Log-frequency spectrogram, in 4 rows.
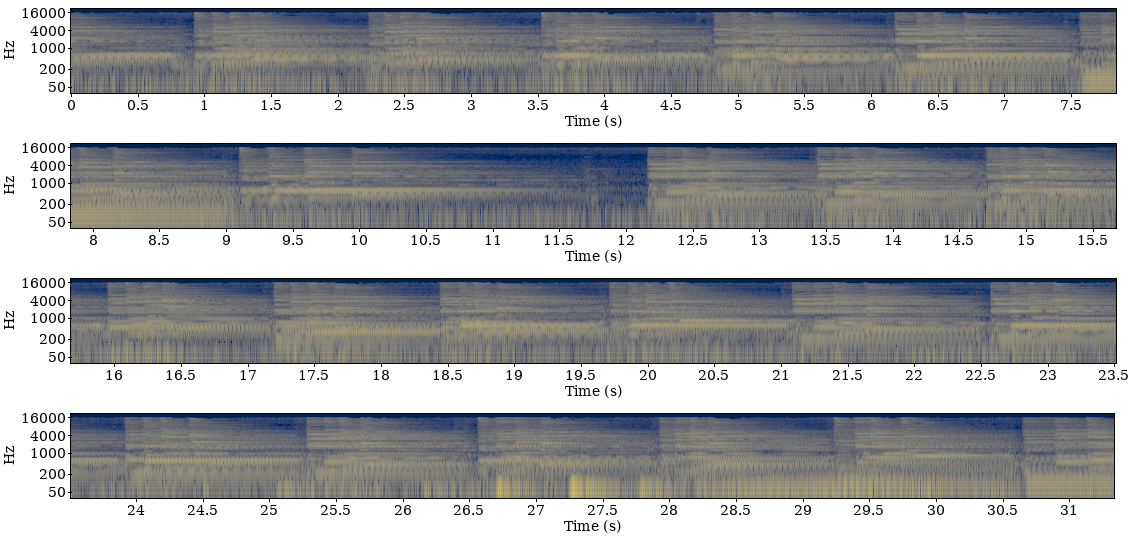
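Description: Harpsichord at A440 pitch playing a figured-bass exercise on the seventh chord: a chord with its bass note struck about once a second. A little over a third of the way through one chord is left to die away before the chords resume, and two low knocks sound near the end.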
